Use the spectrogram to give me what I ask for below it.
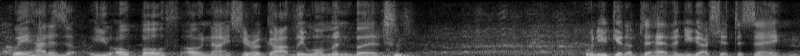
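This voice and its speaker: A man at a fairly quick pace with lively intonation, long, frequent pauses, and noticeable background noise. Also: fairly high pitch for a man. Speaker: stand-up comedian. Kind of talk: stand-up crowd work. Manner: stutters.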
